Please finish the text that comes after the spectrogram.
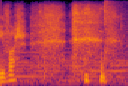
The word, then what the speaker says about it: Ivar: Or you call him Ivar, but his name was actually Ivar. Sorry, I couldn't hear you over the sound of pronouncing it incorrectly.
